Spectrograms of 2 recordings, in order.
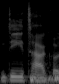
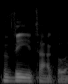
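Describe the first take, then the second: First: The first word begins with a d sound. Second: The first word begins with a th sound. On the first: It is how young children said the name. "they couldn't pronounce the T H on that part, so they kept saying D" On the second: It means this is the one and only taco place. "like T H E E"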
